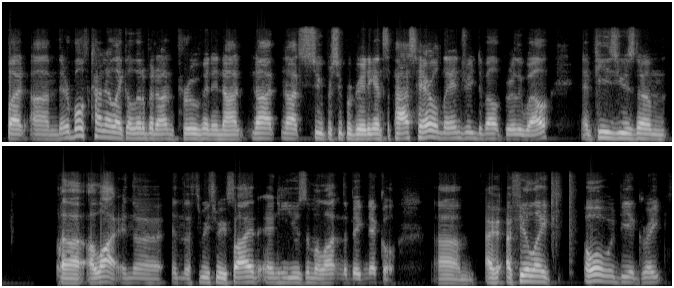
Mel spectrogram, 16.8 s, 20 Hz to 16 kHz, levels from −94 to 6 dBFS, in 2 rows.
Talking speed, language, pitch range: 215 wpm, English, 110-130 Hz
